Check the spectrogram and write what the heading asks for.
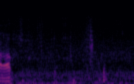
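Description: Honey bees flying around their hives, a steady buzzing of many bees.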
